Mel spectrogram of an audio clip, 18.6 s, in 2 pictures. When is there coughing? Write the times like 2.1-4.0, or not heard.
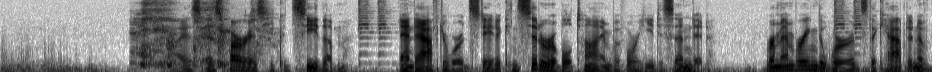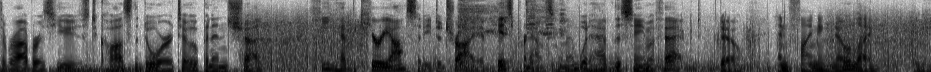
1.3-2.8, 13.8-15.0.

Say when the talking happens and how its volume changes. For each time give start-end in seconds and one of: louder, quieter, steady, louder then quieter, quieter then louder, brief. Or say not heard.
1.6-18.5 steady.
